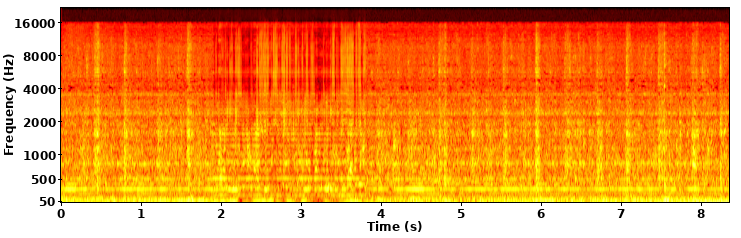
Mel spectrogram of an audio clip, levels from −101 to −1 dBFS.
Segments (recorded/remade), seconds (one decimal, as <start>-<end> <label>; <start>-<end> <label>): 0.0-1.9 recorded; 1.9-3.8 remade; 3.8-8.4 recorded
